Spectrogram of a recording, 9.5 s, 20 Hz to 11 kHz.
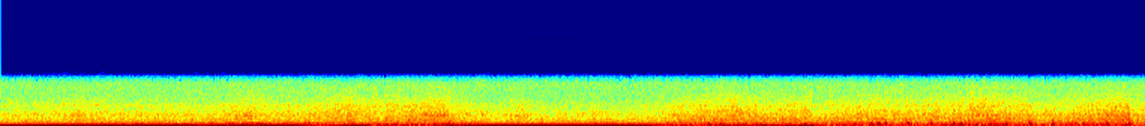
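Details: Nissan Skyline GT-R BNR34, stock Getrag manual gearbox with Nismo clutch, recorded windows open: low, uneven rattle over idle that shifts with revs. It is abnormally louder than before and lags after pressing the clutch. Unchanged after gearbox oil change; overhaul considered.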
